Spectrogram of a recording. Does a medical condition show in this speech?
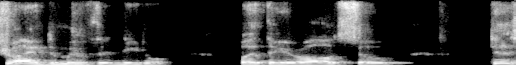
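Yes: ALS.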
